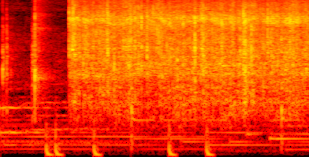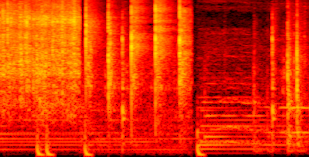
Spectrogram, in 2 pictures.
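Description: Hand-cranked burr coffee grinder grinding beans as the crank is turned, a dense grinding noise lasting about three seconds, starting just under a second in. Lofi hip-hop music with a steady beat plays underneath.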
